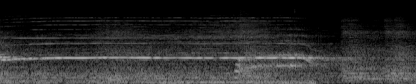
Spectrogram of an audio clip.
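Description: A woman's long scream held at one steady high pitch for about three seconds. A second, lower held scream joins for about the last second of it.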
